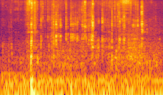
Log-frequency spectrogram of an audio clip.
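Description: Faint rustling and scattered small clicks from handling inside a pickup's cab, with a soft knock about half a second in. The engine has not been started.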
